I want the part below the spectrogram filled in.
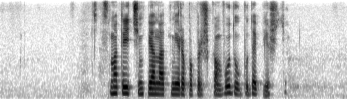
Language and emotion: Russian, neutral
